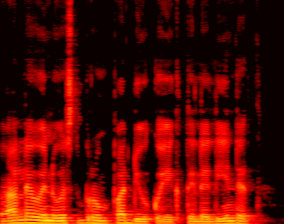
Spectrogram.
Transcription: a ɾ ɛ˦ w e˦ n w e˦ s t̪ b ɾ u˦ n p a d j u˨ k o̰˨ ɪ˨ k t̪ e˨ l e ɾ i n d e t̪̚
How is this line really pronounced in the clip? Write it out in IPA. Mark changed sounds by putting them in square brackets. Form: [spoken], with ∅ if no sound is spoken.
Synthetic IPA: a [l] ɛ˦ w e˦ n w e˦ s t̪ b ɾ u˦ [m] p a d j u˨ k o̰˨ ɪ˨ k t̪ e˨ l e [l] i n d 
